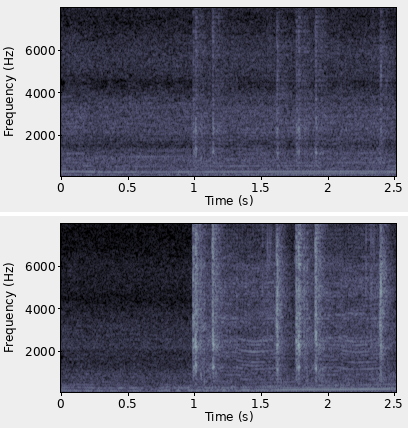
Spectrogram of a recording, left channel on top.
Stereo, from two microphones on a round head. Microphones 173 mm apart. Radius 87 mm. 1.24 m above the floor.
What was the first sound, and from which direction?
A camera shutter, 70° right (ahead or behind).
